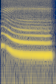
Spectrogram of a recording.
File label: Vox Deny, en; kings raid; voices heroes en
